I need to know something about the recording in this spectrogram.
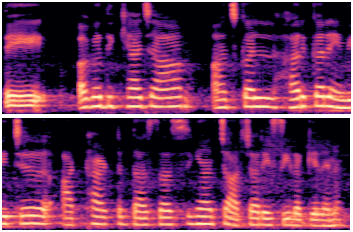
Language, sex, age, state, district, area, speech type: Dogri, female, 30-45, Jammu and Kashmir, Jammu, urban, spontaneous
